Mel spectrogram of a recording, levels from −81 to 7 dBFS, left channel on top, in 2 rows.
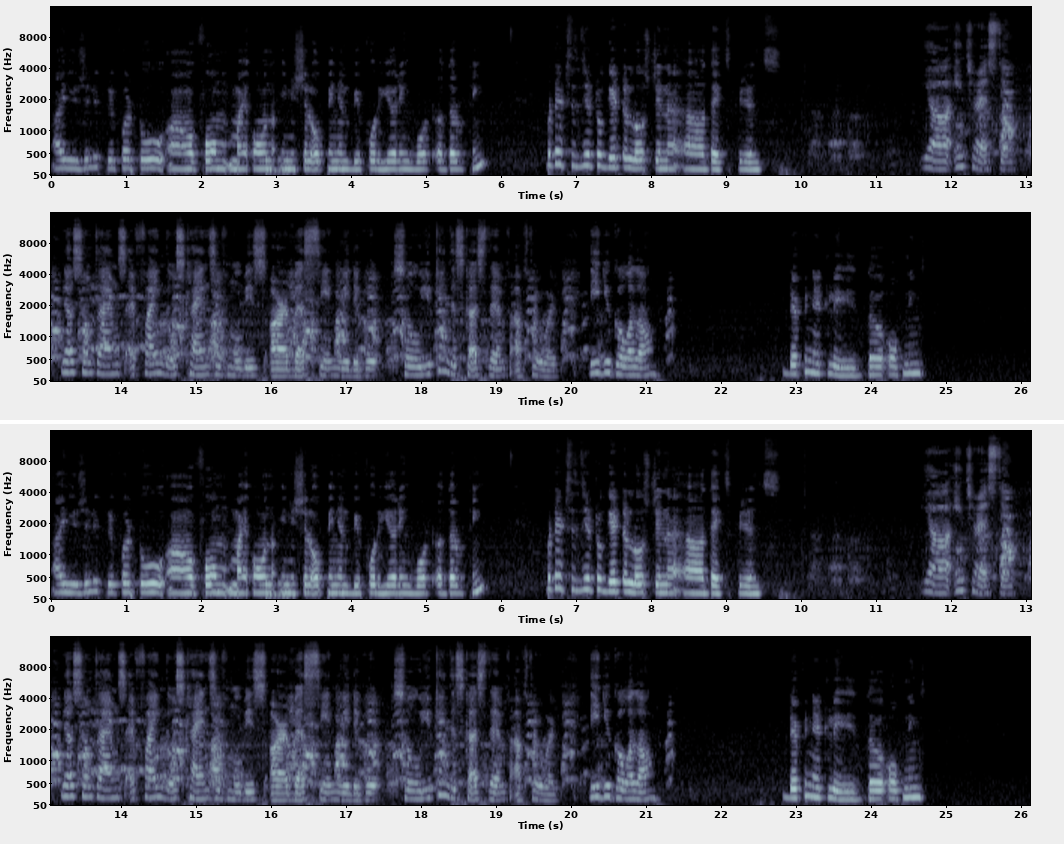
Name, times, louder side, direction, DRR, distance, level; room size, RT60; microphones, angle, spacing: voice 1, 0.0-5.8 6.6-9.7 22.8-24.7, right 3 dB, 25° right, 0.3 m, -27 dB
voice 2, 10.1-10.8 11.6-21.3, right 1 dB, 10° right, 1.0 m, -31 dB
4.5 x 2.5 x 2.3 m
head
